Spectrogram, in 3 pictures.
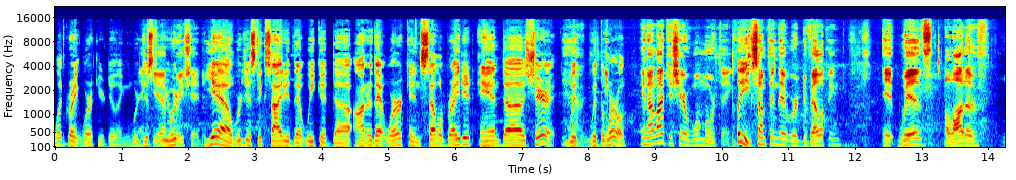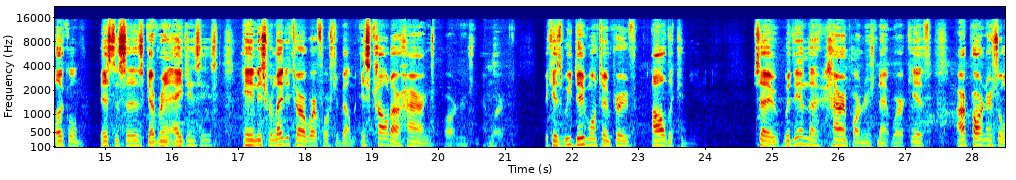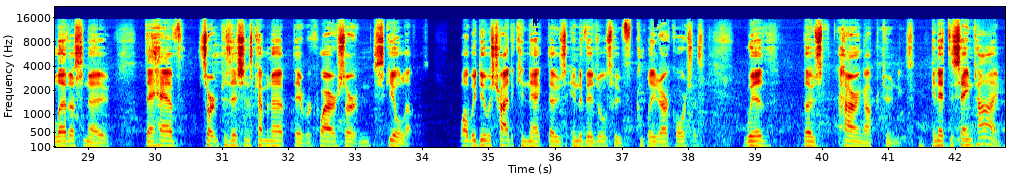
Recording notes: LIVE at the Business RadioX® remote at SOAHR 2023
